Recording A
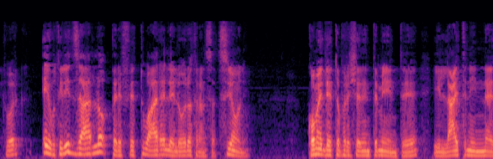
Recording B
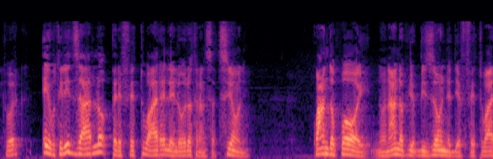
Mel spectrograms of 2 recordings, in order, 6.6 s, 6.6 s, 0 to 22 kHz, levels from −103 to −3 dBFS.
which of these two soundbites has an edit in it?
B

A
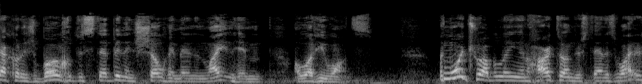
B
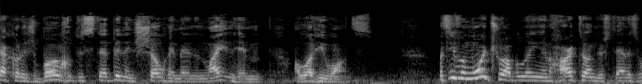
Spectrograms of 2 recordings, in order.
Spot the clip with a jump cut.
A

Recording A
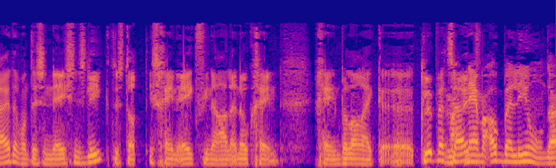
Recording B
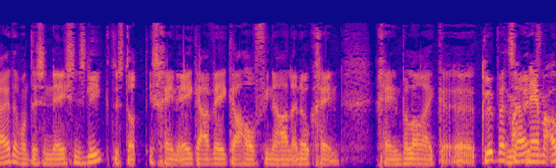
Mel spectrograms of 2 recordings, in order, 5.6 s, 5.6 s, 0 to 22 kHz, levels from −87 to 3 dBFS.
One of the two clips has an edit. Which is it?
A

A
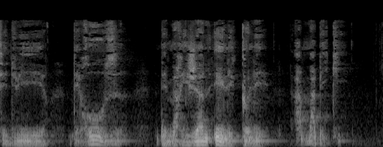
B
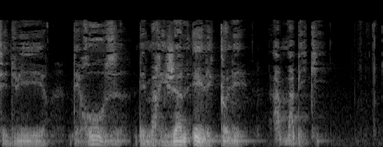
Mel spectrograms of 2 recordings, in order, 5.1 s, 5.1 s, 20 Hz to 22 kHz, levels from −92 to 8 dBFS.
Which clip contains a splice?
B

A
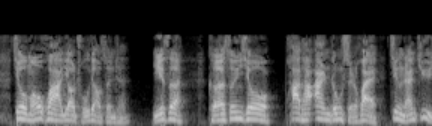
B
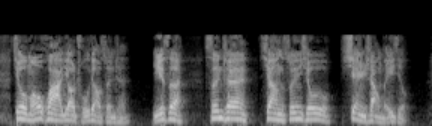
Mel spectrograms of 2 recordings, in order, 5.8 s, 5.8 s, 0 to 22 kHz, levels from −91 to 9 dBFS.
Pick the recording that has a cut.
A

